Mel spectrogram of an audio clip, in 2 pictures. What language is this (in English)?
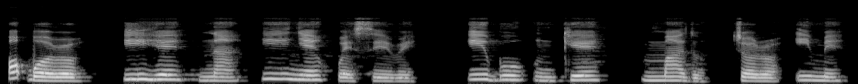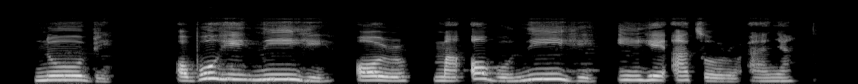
Igbo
